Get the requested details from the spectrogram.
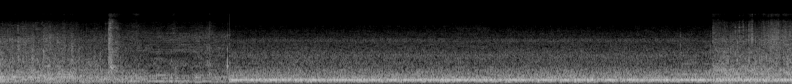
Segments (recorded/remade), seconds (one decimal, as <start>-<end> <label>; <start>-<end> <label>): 0.0-1.5 recorded; 1.5-2.1 remade; 2.1-7.9 recorded

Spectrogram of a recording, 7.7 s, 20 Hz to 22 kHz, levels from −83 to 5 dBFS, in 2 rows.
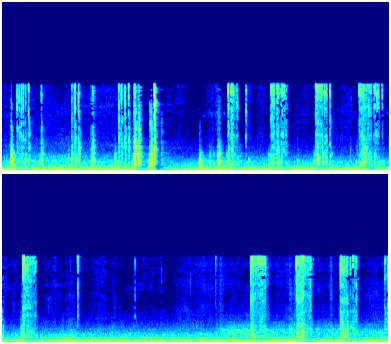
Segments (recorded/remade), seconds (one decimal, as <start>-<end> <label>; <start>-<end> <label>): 0.0-5.8 recorded; 5.8-7.7 remade

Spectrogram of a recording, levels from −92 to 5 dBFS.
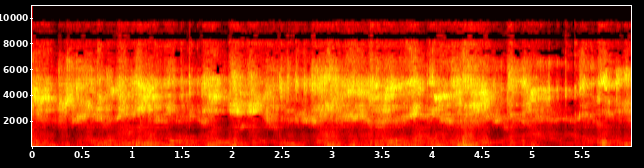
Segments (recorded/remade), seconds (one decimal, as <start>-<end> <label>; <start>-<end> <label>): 0.0-6.0 remade

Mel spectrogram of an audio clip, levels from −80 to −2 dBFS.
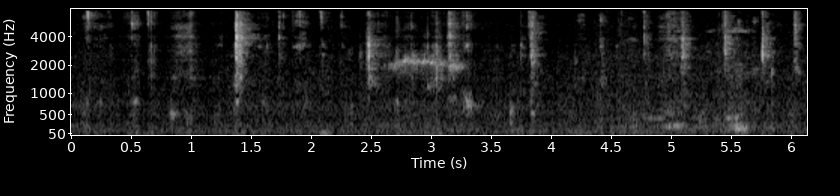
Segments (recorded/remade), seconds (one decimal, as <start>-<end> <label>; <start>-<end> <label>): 0.0-0.4 recorded; 0.4-1.3 remade; 1.3-2.6 recorded; 2.6-3.6 remade; 3.6-6.1 recorded

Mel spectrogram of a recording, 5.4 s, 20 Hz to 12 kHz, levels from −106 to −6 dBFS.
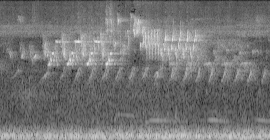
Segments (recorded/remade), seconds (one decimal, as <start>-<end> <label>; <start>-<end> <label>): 0.0-5.4 recorded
